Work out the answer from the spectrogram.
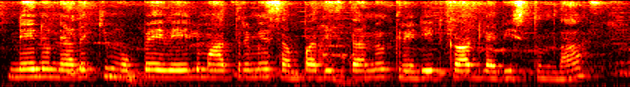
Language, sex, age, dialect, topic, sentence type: Telugu, female, 18-24, Utterandhra, banking, question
